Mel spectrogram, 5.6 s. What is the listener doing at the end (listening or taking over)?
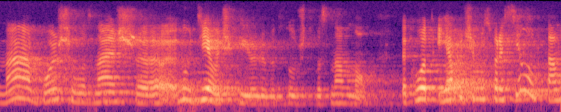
listening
